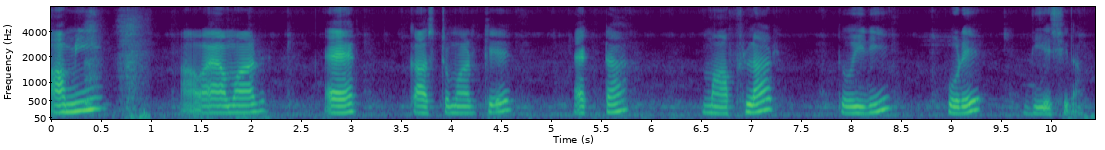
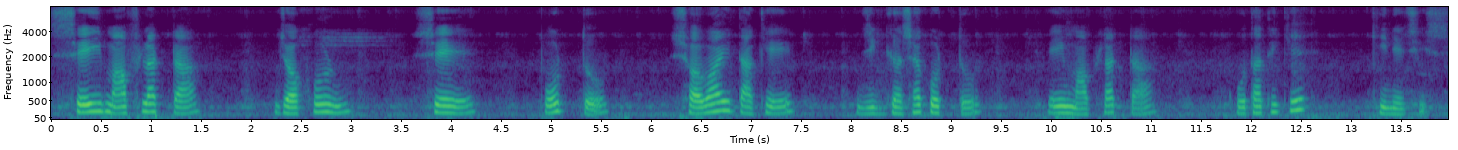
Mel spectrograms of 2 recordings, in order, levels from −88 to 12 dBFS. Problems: constant background noise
